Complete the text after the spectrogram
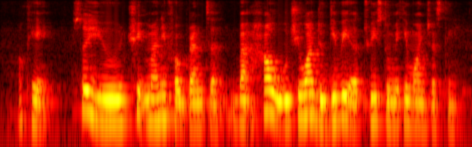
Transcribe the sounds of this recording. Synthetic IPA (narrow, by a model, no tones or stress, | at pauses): okʰe | sojutʰɹit̚manifɔɡɹãntʰət̚bat̚hawwudjuwɔ̃ntuɡivitətʰwistumekit̚mɔĩntɹɛstĩŋ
